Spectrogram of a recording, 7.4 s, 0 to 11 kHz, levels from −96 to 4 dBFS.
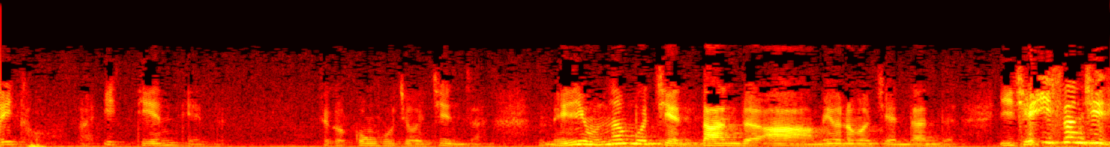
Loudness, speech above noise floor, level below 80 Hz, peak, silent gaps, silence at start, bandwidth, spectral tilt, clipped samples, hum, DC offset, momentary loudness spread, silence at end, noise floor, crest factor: -19 LUFS; 22 dB; -40 dBFS; -2 dBFS; none; 0 s; 8 kHz; -5 dB/octave; under 0.1%; none; 0.1%; 21 LU; 0 s; -43 dBFS; 20 dB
